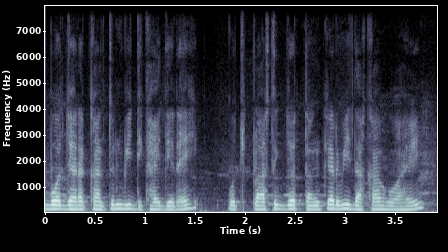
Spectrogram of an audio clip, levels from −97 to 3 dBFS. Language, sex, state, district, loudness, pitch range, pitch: Hindi, male, Arunachal Pradesh, Longding, -18 LUFS, 145-160 Hz, 150 Hz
